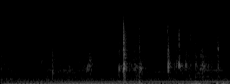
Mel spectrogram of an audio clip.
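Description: Faint clicks and light knocks of a plastic DVD case and its cardboard slipcover being handled, the cover sliding off the case, with several small clicks in the second half.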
